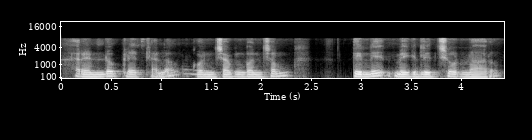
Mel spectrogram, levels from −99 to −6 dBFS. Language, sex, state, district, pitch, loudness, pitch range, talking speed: Telugu, male, Telangana, Hyderabad, 130 Hz, -18 LUFS, 120-145 Hz, 95 wpm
